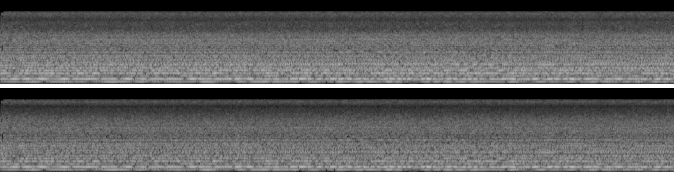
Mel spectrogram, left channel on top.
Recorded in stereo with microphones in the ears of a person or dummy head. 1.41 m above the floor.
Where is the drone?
20° left (ahead or behind).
